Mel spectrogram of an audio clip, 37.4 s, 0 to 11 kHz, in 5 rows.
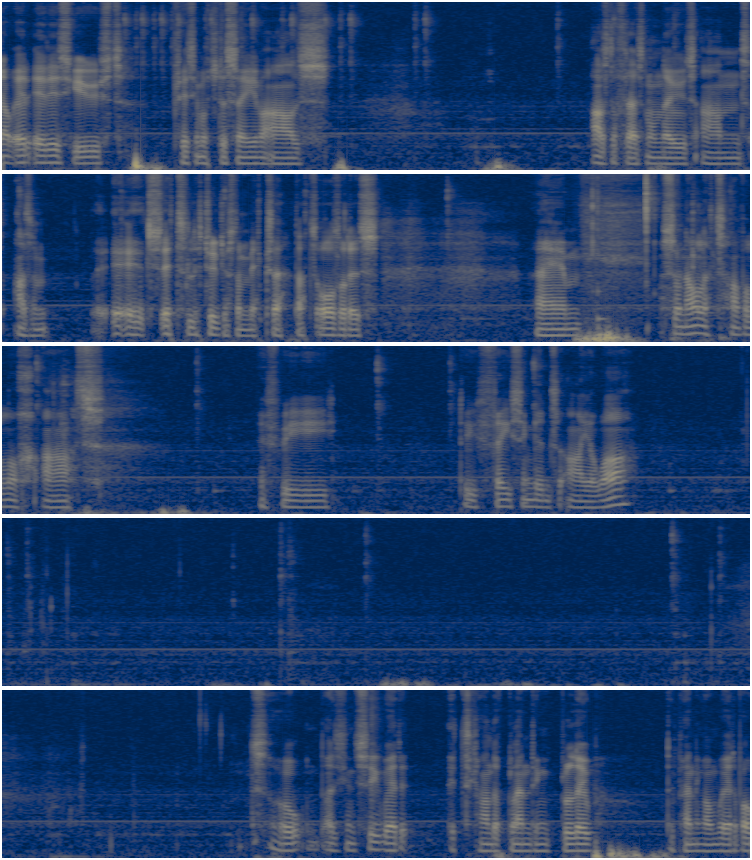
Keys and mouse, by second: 12.1 click, 14.9-16.9 drag, 17.0-18.9 drag, 19.7-21.5 drag, 22.8-25.0 middle drag, 26.3-29.4 drag, 29.8 middle click, 31.3 middle click.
